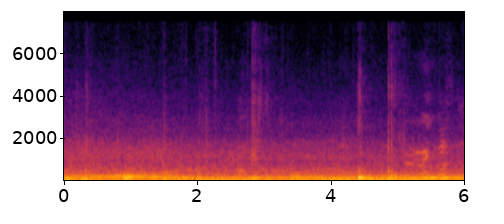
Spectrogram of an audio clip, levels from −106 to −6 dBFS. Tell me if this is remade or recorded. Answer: recorded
